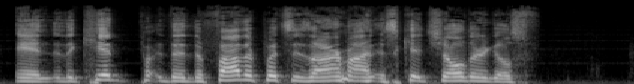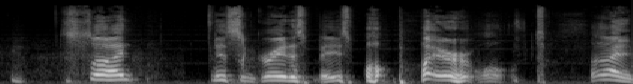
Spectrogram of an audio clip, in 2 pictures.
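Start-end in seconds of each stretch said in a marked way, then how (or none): 4.6-8.4 choked-up, tearful, barely getting the words out. Retelling a father's words to his son at a book signing: imitating a choked-up father. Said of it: "he can barely get it out".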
